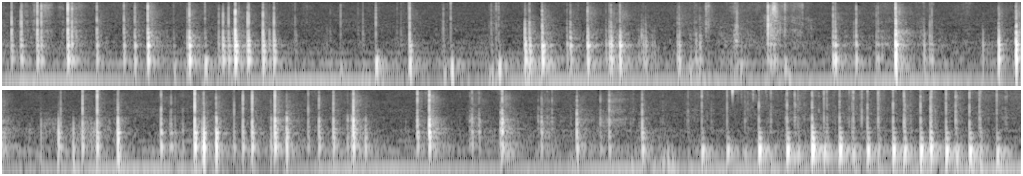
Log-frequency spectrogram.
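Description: A thick white paperback manga or book, with a paper cover and a solid block of pages, is held in hand and tapped quickly with fingertips and nails on the cover and page edges. The result is a continuous rapid run of dry, short taps and clicks with a dull low-mid body and almost no ring.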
